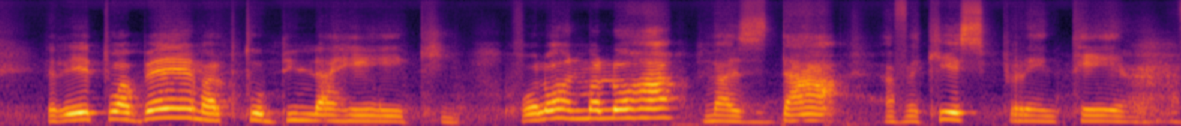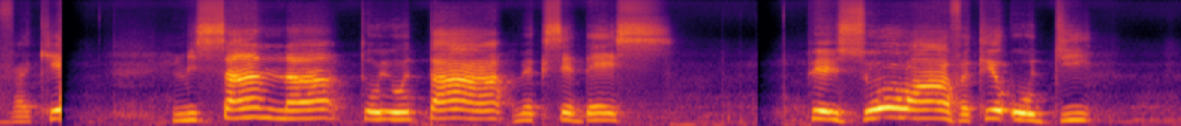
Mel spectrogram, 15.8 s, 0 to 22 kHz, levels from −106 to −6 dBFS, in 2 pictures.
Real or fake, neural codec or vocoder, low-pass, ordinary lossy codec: fake; autoencoder, 48 kHz, 32 numbers a frame, DAC-VAE, trained on Japanese speech; none; none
